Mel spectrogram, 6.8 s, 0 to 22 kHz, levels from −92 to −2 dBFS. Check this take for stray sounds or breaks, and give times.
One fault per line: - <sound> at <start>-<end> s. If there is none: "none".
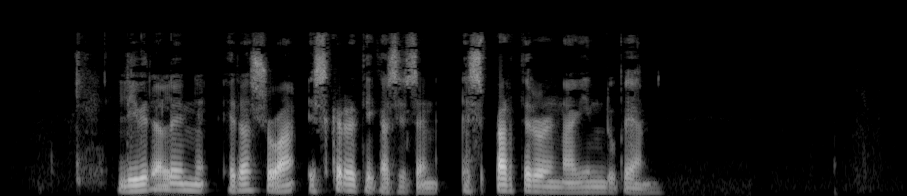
none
